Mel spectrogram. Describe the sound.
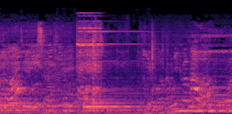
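A telephone rings with a steady, trilling electronic tone amid busy, reverberant surroundings, voices talking over it throughout.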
